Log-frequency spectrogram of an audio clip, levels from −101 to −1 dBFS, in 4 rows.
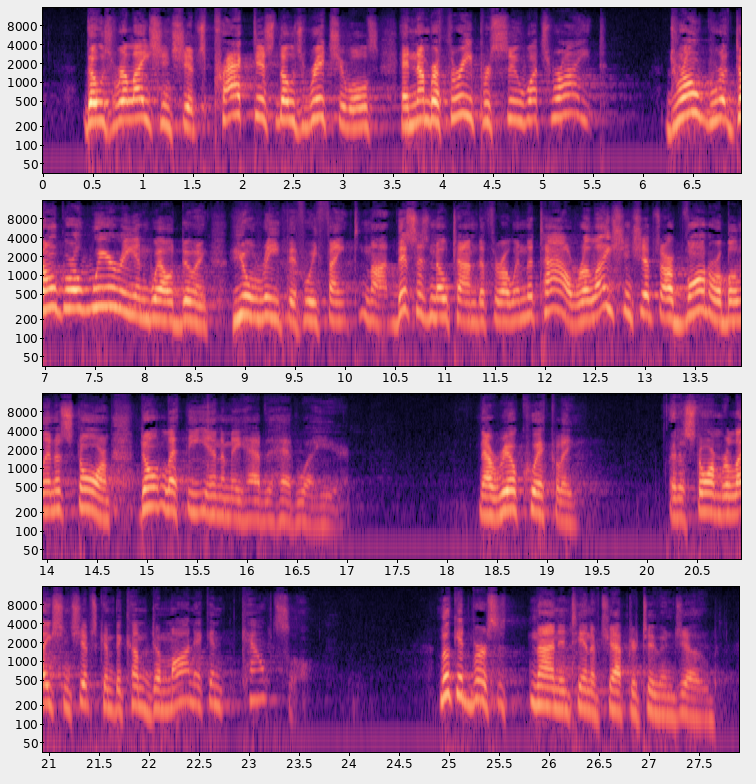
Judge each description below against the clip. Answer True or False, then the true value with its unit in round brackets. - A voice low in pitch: False (205 Hz)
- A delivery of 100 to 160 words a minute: True (150 wpm)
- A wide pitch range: True (6.6 semitones)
